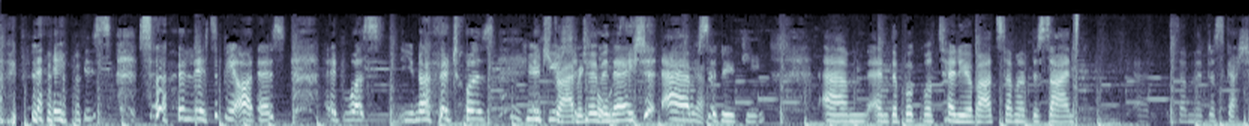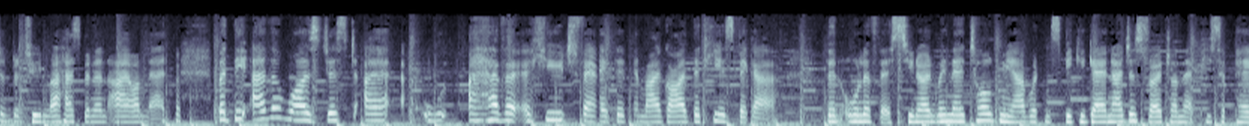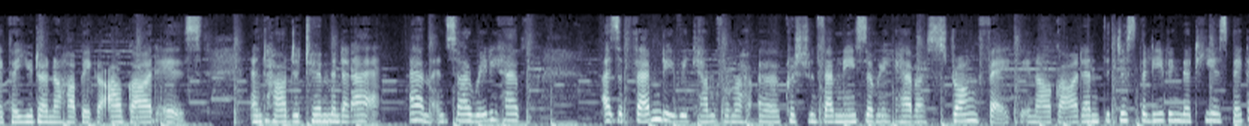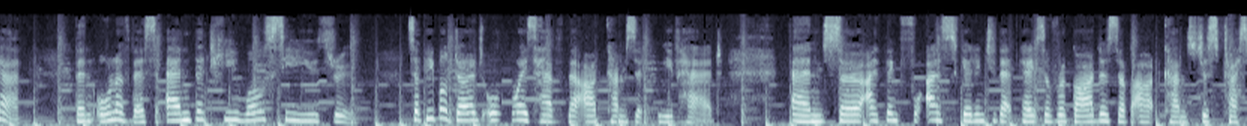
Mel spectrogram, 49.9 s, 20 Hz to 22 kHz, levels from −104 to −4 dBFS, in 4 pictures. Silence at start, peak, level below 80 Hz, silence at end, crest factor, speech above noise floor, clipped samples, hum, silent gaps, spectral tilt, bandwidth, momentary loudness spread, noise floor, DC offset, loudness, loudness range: 0 s; -4 dBFS; -32 dBFS; 0 s; 16 dB; 20 dB; under 0.1%; none; none; -4.5 dB/octave; 13 kHz; 10 LU; -39 dBFS; under 0.1%; -20 LUFS; 3 LU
